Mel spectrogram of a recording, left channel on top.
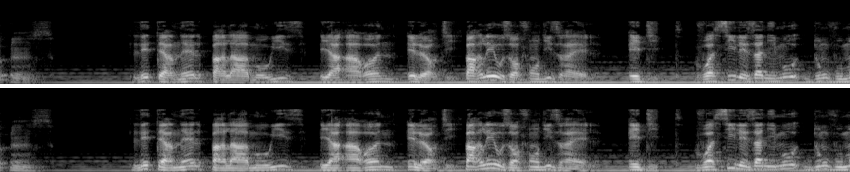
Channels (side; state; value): both; normal; correlation 0.67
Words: 11. L'Éternel parla à Moïse et à Aaron et leur dit: Parlez aux enfants d'Israël, et dites: Voici les animaux dont vous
